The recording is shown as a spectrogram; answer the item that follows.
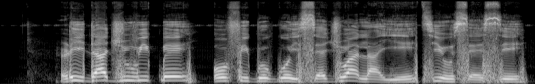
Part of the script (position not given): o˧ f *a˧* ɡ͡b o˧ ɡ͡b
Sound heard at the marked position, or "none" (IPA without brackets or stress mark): i˧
